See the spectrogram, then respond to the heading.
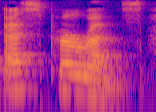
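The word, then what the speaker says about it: Espérance: I do have a pronunciation guide, and that's how it says to say it, Esperance. And the meaning is hope in French, it says.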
